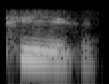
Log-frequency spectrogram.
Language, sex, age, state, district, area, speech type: Kashmiri, male, 30-45, Jammu and Kashmir, Srinagar, urban, conversation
